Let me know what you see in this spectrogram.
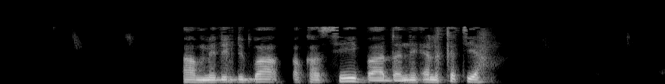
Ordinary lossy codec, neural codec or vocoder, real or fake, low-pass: MP3, 24 kbps; codec, 24 kHz, 0.9 kbps, DualCodec; fake; 7.2 kHz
